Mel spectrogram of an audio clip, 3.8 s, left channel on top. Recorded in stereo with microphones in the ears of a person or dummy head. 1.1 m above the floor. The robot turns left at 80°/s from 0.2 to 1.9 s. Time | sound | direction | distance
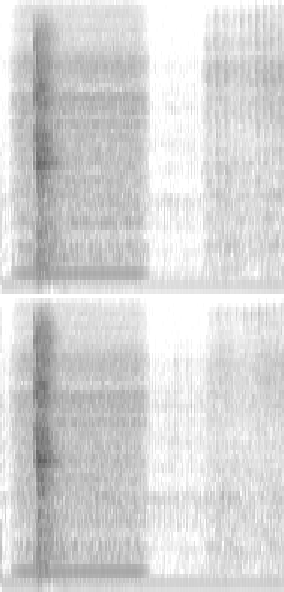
0.4 | a hiss | centre (ahead or behind) | 1.5 m
2.7 | keys jangling | 45° left (ahead or behind) | 9.5 m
